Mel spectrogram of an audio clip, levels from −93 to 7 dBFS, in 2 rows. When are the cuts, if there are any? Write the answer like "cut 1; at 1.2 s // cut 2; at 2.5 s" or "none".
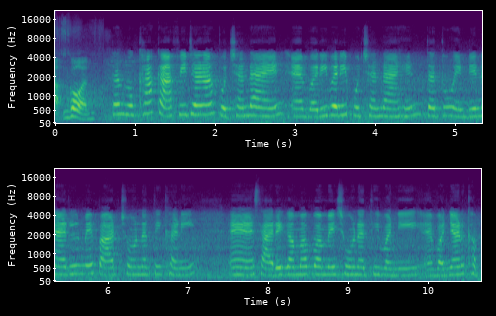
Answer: none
